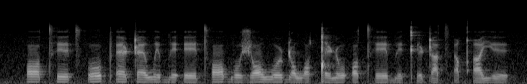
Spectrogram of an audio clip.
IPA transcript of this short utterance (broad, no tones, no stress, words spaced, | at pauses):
ɔtʰɪ t͡sʼopʼɛʈɛ wɪbeʔe tʰɔbo ʒɔ woɖɔ wɔǃeɳoʔɔ tʰe bekʼɪʈat͡sʼɪ qʼɪ jɪ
